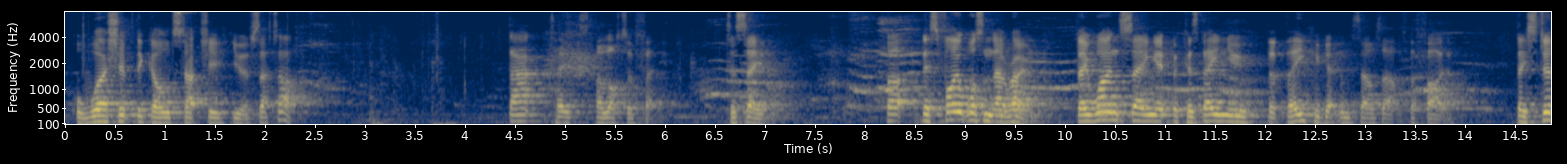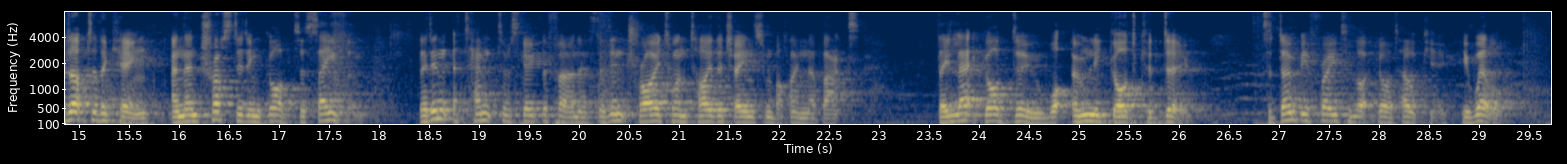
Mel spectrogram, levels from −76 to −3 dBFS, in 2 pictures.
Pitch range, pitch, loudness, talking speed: 140-170 Hz, 155 Hz, -23 LUFS, 185 wpm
